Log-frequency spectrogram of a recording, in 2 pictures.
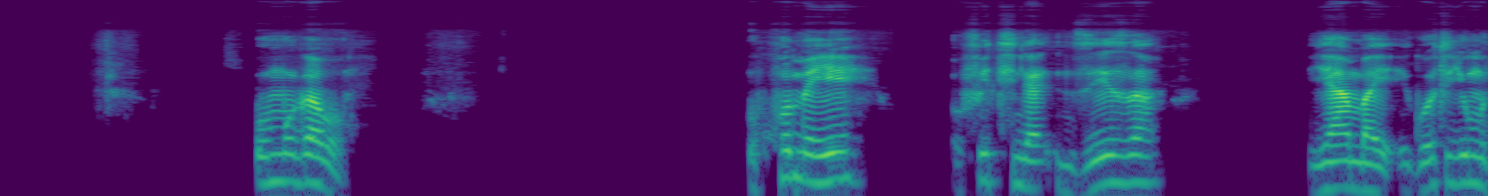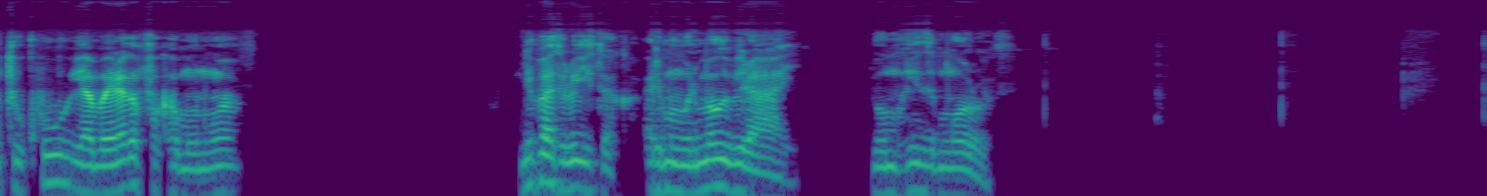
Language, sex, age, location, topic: Kinyarwanda, male, 50+, Musanze, agriculture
